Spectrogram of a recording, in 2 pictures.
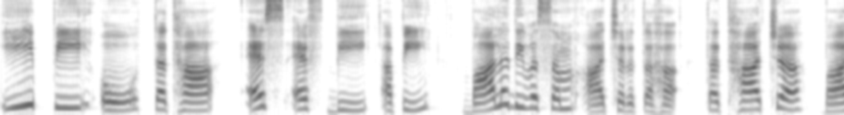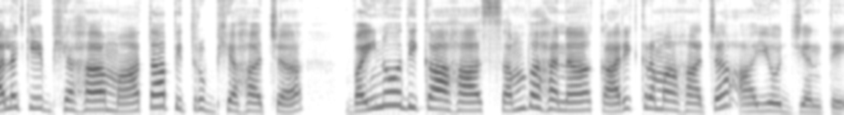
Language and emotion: Sanskrit, neutral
